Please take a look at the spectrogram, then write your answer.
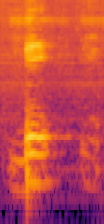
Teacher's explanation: be itu ya sukunya huruf b Ba Itu b bukan b kalau b itu terasa dia membentur macet dia maka harus di pantulkan pantulkan ibarat kita melempar Bora begitu plek langsung mantul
